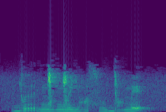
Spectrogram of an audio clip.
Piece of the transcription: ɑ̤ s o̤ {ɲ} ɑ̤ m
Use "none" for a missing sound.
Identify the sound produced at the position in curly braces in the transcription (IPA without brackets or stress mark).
ɟ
